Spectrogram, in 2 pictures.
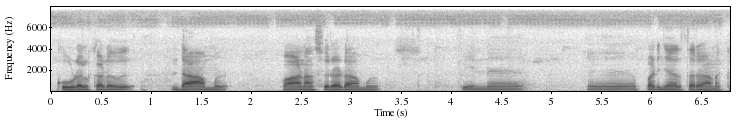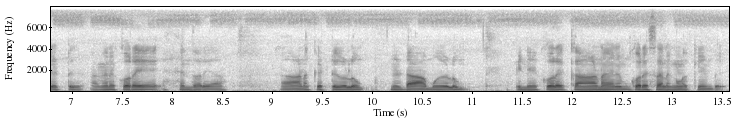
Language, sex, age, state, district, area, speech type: Malayalam, female, 18-30, Kerala, Wayanad, rural, spontaneous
